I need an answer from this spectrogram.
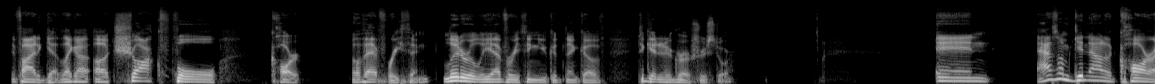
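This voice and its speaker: A man's voice: mid-range voice, dry recording. Podcast guy rambling thru a story, lots of likes and restarts, dry close mic. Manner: rambling, animated retelling with many fillers and restarts. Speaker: podcast host. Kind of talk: casual storytelling.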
